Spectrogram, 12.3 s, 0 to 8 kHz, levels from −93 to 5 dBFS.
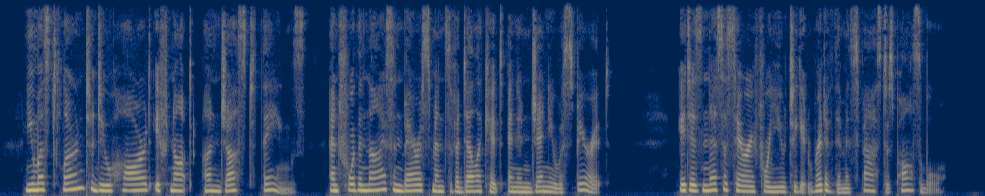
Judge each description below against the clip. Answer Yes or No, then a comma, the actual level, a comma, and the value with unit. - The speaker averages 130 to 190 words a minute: Yes, average, 170 wpm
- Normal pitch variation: Yes, average, 3.4 semitones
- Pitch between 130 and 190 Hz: No, high, 230 Hz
